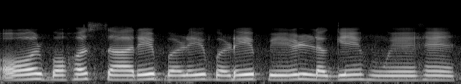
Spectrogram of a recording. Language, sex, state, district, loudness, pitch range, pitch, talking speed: Hindi, female, Uttar Pradesh, Lucknow, -13 LUFS, 210-235 Hz, 215 Hz, 115 wpm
